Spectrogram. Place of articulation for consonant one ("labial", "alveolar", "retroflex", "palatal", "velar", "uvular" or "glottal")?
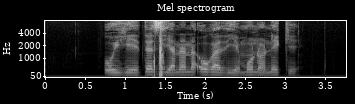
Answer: velar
